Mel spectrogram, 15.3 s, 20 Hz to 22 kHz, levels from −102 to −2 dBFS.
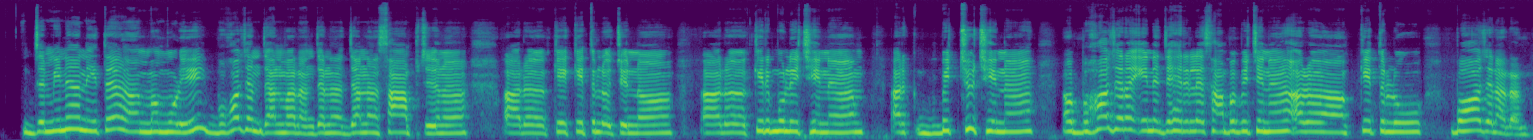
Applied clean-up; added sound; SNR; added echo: none; none; none; none.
